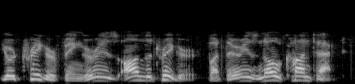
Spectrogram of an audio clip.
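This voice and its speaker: An American man narrating a 1960s military training film in a formal, measured, instructional manner, on an old film soundtrack. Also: a little high, very animated, dry recording, narrow, tinny audio.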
